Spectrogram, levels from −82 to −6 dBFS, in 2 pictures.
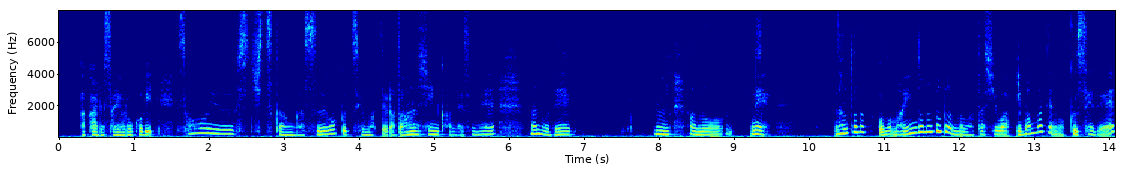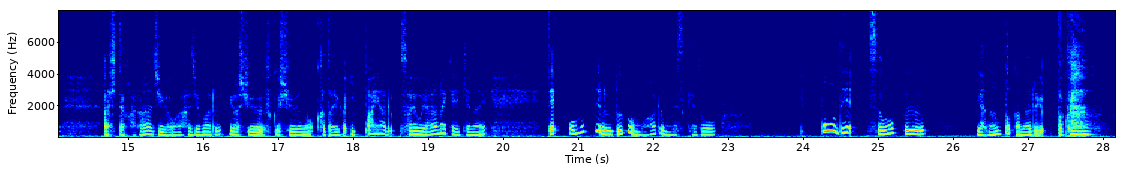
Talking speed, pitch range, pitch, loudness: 275 characters per minute, 185-235 Hz, 205 Hz, -40 LUFS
